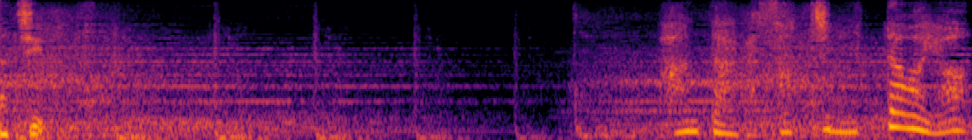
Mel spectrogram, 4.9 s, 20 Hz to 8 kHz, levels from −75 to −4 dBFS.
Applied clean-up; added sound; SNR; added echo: none; none; none; none.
